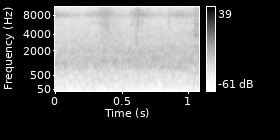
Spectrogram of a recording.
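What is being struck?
Nothing is struck.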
